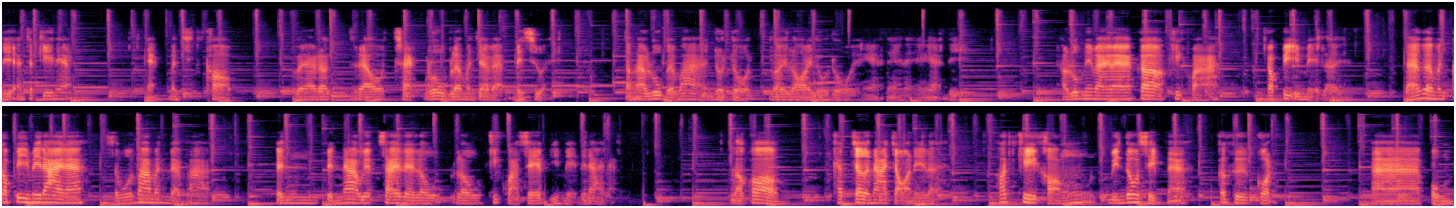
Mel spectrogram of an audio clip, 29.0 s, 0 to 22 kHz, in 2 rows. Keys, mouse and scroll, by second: 0.5 click, 5.9 click, 11.7 click, 13.4 click.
